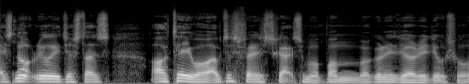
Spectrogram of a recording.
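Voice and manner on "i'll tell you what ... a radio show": plain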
